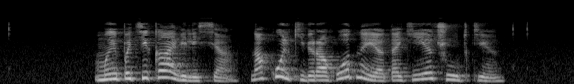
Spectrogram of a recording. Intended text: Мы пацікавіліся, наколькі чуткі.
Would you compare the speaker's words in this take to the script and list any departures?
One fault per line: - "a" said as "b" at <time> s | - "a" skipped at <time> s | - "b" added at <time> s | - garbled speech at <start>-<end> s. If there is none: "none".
- "верагодныя такія" added at 3.1 s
